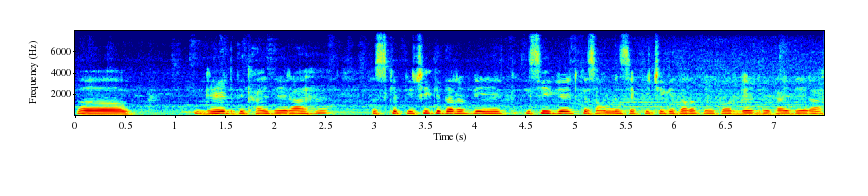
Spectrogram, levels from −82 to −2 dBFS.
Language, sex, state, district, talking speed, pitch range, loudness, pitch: Hindi, male, Uttarakhand, Tehri Garhwal, 215 wpm, 150-175 Hz, -14 LUFS, 165 Hz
